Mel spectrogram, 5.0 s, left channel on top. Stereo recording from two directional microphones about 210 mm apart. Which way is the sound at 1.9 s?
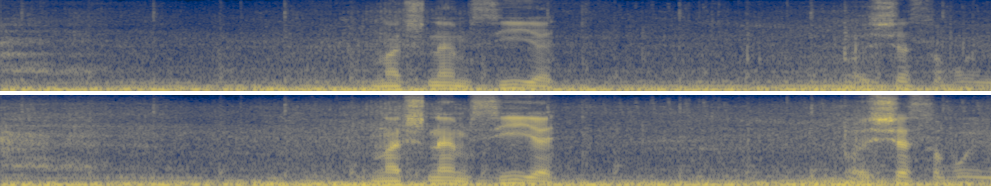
10° left (ahead or behind).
